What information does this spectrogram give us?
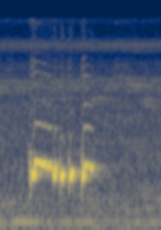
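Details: Brief burst of zebra dove song, a local wild bird: a quick string of four or five soft, rolling coo notes lasting about half a second over a faint low hum.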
